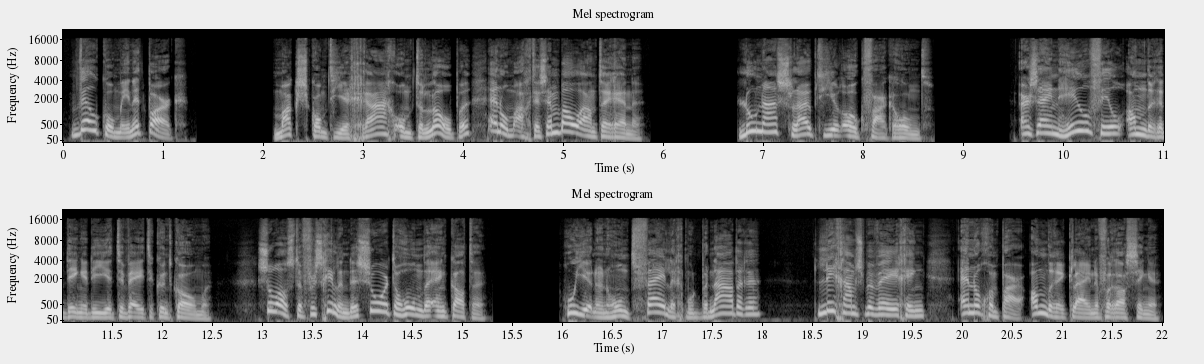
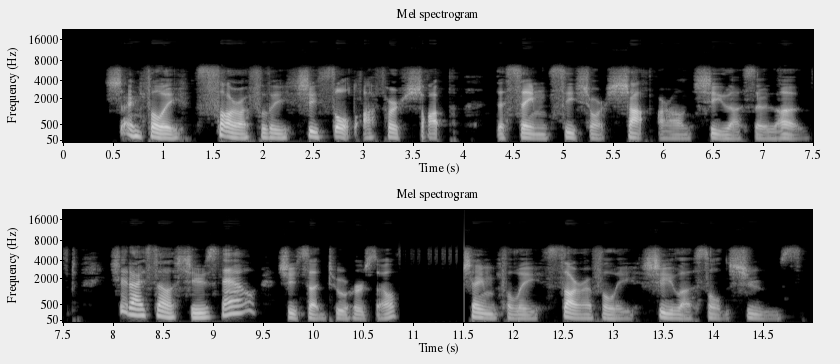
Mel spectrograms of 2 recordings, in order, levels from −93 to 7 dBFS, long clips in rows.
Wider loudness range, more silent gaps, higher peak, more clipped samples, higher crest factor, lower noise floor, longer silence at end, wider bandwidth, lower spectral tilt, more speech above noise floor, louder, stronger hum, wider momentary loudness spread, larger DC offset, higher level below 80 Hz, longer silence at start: about the same, 2 LU vs 4 LU; first, 1.33-2.09 s, 5.87-6.74 s, 8.70-9.46 s, 15.30-15.97 s vs none; second, -10 dBFS vs 0 dBFS; neither; second, 12 dB vs 22 dB; first, under -90 dBFS vs -65 dBFS; about the same, 0.05 s vs 0.15 s; first, 17 kHz vs 7 kHz; about the same, -4 dB/octave vs -5 dB/octave; first, over 68 dB vs 42 dB; about the same, -22 LUFS vs -23 LUFS; neither; second, 8 LU vs 12 LU; neither; first, -50 dBFS vs -60 dBFS; second, 0.1 s vs 0.45 s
